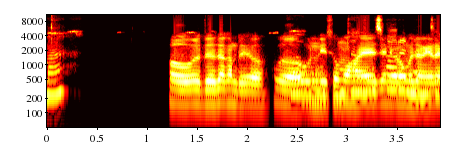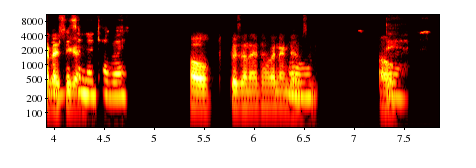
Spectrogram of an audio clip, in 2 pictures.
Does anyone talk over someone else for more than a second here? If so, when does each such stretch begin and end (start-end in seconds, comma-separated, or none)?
2.9-4.3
